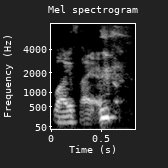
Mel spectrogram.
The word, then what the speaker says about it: WizeHire: And you're not the first person who's called it that, but yeah, it's WizeHire.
